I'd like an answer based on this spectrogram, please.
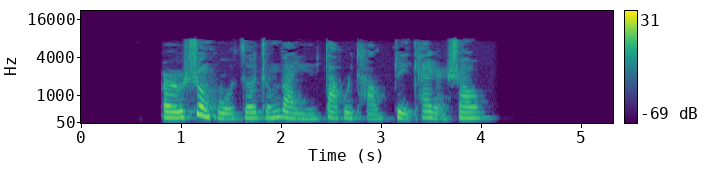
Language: Chinese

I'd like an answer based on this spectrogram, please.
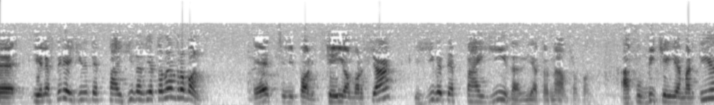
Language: Greek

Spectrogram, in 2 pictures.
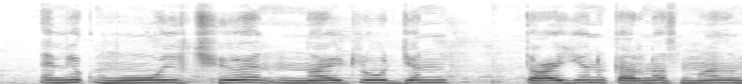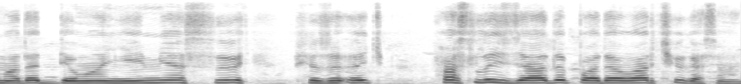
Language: Kashmiri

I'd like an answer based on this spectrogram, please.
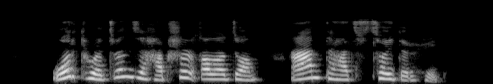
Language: Abkhazian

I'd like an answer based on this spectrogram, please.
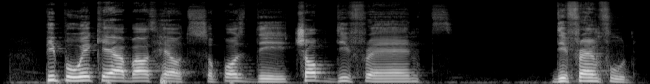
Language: Nigerian Pidgin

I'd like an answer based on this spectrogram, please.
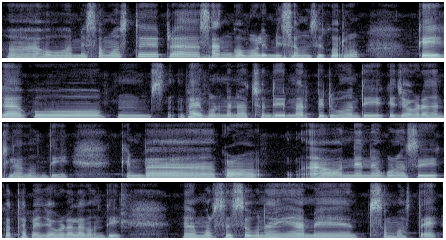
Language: Odia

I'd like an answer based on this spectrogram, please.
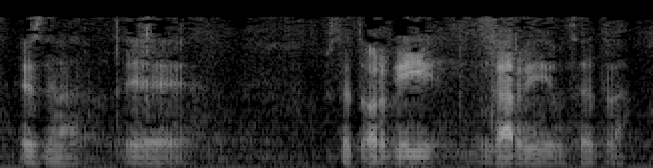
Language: Basque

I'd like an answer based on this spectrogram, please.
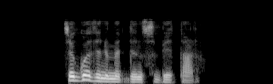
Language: Kabyle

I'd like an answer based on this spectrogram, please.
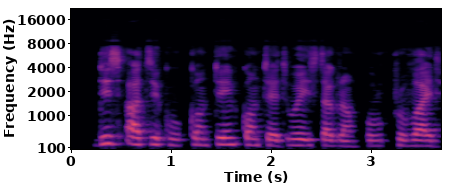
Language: Nigerian Pidgin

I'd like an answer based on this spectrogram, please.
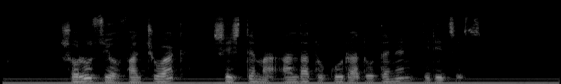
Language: Basque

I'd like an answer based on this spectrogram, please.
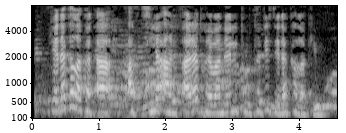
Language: Georgian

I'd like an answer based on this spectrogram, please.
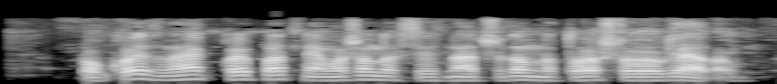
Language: Macedonian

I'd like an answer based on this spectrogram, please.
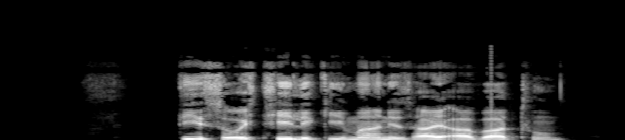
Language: Phalura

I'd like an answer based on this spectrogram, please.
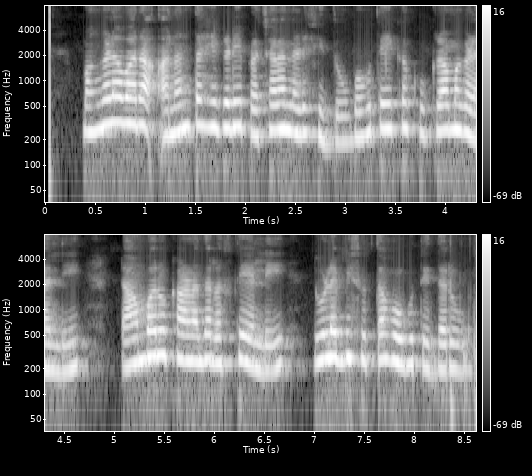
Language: Kannada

